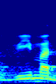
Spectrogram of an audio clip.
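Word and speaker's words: women: से ब्यूटीफुल अ विमन इसको क्या प विमन पढ़ते हैं ध्यान रखिएगा सही उच्चारण विमन है देखिए अगर यहां पर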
